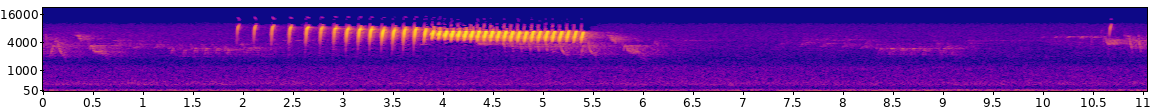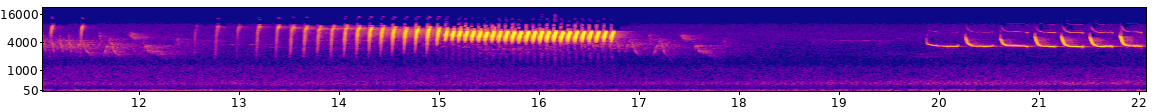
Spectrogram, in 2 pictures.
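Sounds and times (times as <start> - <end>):
Wood warbler song of sharp high downslurred ticking notes: 1.9 - 5.6, 10.4 - 16.9, 19.9 - 22.0.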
